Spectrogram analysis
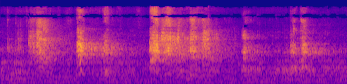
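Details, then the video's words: French Bulldog puppies going crazy at play indoors, letting out bursts of high, sharp yapping barks in quick clusters about once a second, with scuffling between bursts and a faint background hum. "FRENCH BULLDOG PUPPIES GOING CRAZY"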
